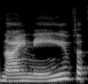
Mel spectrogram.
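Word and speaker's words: Nynaeve: oh i saw somebody asked how do you pronounce her name so her name is naive elizabeth and her name comes from the wheel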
